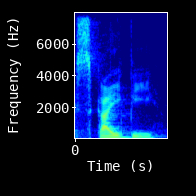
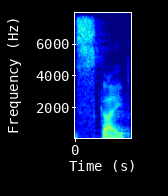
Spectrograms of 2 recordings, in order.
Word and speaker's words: Skype: sometimes pronounce them differently like Skype II is one pronunciation I often hear but in the US or Canada you'll hear the word Skype not Skype II okay so practice pronouncing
